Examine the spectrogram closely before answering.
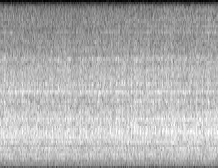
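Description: Milling machine running steadily, its center-cutting end mill cutting a keyway slot into a metal shaft: a constant hum and whine that does not change through the cut.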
